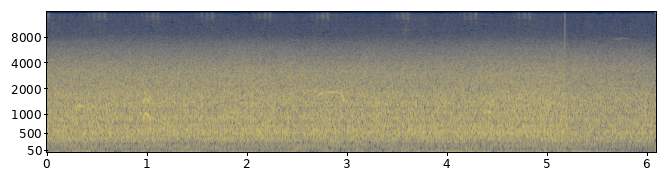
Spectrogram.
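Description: Steady outdoor wash of sea surf and wind, even in level with no distinct events.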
